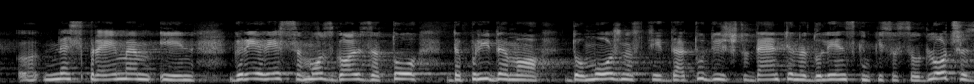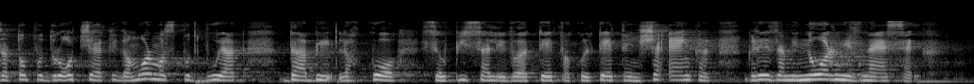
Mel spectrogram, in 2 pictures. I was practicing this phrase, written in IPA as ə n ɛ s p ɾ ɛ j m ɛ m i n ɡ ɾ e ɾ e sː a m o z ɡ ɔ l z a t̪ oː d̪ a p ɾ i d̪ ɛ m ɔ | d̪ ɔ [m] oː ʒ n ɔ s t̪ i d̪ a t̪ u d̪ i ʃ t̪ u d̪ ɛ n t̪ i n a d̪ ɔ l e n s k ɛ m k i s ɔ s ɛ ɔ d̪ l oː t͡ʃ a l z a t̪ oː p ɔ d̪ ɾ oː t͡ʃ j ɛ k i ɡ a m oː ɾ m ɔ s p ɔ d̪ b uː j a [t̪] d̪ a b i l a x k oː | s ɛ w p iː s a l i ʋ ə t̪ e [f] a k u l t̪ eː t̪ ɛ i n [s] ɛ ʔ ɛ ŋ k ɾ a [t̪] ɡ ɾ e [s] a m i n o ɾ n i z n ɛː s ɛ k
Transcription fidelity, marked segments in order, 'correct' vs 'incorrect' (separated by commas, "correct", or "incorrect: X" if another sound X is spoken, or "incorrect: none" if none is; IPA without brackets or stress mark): correct, correct, correct, incorrect: ʃ, correct, incorrect: z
